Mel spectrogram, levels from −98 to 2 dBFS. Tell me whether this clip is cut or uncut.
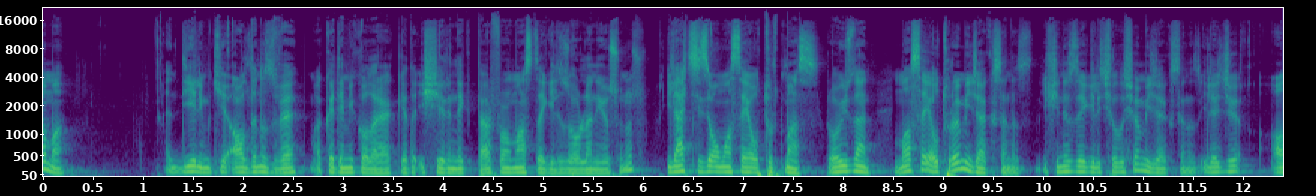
cut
